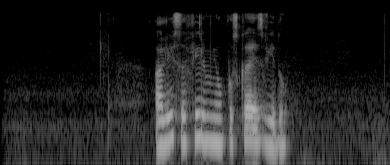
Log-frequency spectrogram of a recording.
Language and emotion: Russian, neutral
